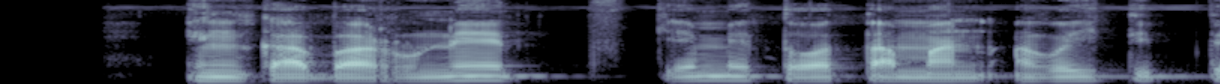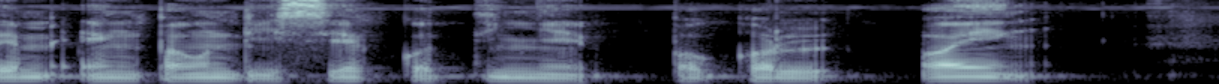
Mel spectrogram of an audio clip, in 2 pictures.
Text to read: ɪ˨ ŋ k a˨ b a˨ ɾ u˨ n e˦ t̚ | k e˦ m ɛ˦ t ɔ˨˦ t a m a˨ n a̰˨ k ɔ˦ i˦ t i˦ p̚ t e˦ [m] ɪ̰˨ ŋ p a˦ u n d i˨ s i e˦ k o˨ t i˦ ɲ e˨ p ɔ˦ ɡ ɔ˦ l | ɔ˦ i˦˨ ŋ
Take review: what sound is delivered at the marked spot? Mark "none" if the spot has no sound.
m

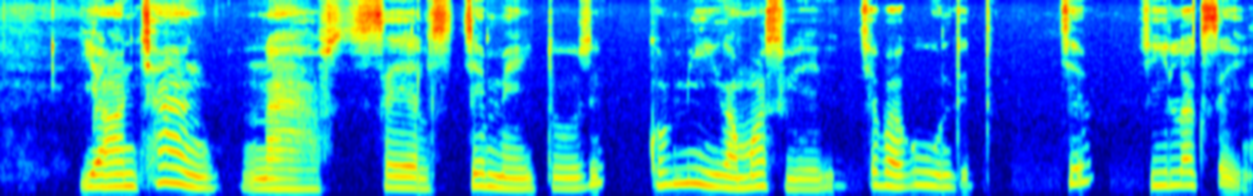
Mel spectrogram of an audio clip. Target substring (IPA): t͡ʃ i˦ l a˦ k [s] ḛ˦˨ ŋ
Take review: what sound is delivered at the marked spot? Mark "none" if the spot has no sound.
s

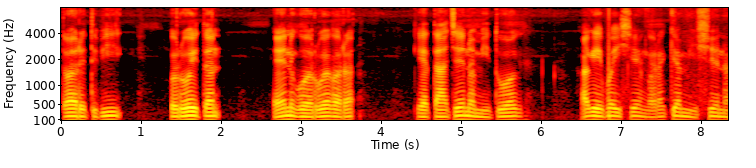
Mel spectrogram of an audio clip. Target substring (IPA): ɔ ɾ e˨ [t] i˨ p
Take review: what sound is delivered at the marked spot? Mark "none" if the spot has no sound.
t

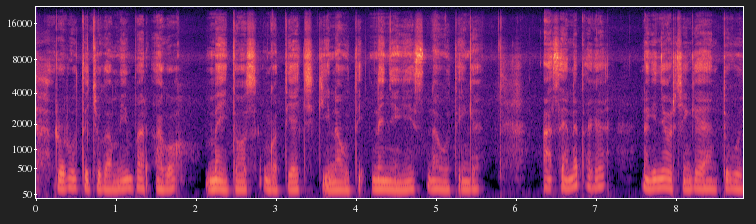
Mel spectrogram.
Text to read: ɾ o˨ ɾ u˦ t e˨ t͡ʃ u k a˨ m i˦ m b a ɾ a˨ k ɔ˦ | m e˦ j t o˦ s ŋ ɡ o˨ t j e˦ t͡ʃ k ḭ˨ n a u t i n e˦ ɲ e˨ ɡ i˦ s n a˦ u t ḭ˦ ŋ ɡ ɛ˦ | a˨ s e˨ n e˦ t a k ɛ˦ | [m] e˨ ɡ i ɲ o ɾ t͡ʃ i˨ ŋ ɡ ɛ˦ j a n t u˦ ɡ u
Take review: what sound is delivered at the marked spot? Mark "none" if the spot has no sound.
n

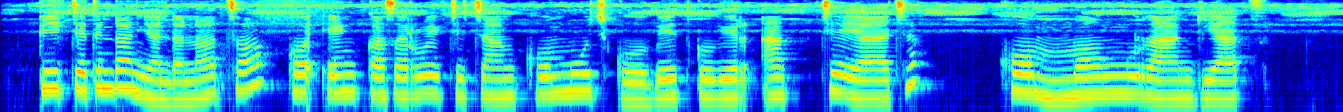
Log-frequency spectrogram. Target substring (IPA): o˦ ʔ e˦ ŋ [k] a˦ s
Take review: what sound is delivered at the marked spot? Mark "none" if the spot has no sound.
k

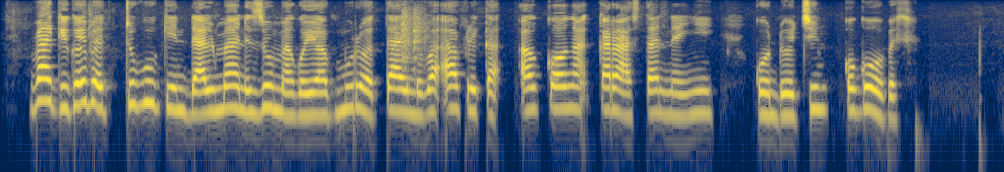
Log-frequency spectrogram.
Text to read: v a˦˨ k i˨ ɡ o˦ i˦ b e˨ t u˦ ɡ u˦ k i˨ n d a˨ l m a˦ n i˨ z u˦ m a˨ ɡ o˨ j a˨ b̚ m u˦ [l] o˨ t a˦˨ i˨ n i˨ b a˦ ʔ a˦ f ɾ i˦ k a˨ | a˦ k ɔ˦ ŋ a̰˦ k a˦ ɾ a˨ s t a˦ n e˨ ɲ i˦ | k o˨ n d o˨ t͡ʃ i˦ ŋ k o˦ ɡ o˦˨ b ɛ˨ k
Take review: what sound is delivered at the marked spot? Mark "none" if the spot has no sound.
ɾ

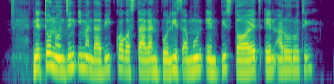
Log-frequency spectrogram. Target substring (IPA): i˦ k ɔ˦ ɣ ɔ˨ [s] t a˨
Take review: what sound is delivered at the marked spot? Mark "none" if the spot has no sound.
s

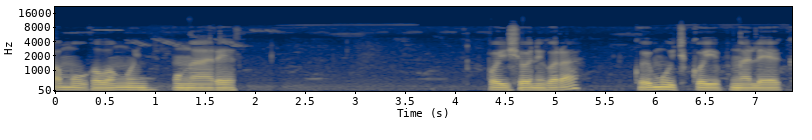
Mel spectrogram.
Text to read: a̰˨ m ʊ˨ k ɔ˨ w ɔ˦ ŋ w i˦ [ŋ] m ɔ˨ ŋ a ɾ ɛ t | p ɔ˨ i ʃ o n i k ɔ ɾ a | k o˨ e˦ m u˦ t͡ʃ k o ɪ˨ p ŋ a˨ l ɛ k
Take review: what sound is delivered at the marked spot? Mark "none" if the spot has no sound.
ɲ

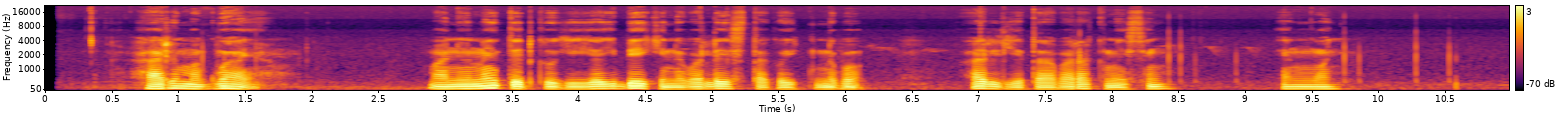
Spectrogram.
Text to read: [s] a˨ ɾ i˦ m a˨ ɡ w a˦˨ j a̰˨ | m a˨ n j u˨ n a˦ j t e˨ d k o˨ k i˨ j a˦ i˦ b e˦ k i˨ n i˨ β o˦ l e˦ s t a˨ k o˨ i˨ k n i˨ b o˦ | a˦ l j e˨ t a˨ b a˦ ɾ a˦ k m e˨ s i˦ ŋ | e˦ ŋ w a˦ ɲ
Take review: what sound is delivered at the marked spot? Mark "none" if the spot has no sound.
h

